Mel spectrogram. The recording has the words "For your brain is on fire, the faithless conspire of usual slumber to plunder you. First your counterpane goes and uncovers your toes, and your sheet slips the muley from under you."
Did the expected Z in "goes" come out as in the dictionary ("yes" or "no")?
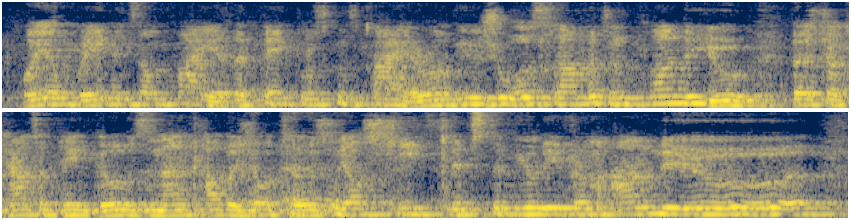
yes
